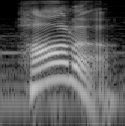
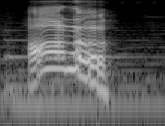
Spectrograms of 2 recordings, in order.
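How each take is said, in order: First: It is said in a normal, lower voice. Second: It is said in a much higher voice.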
